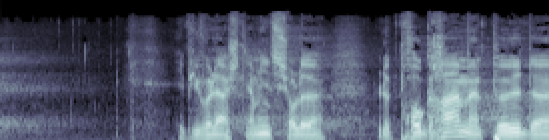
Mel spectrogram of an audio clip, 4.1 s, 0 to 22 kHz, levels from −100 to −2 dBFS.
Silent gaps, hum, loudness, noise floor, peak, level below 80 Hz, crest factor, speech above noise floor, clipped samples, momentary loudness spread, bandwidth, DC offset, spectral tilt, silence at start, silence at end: none; none; -19 LUFS; -56 dBFS; 0 dBFS; -36 dBFS; 20 dB; 37 dB; under 0.1%; 14 LU; 15 kHz; under 0.1%; -4.5 dB/octave; 0 s; 0 s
